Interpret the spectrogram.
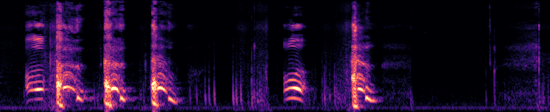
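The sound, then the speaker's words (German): A run of harsh coughs: five or six loud bursts in quick succession, with short gaps and some rough breathy sounds between them, then a faint rustle near the end. “Oh Mann, ich hab echt Husten.”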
